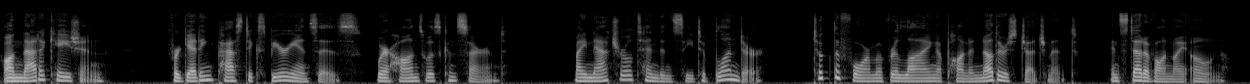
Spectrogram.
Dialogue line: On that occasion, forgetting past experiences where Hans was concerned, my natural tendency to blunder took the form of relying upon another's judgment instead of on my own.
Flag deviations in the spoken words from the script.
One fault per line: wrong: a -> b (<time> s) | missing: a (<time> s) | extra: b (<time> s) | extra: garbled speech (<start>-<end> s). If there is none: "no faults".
no faults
